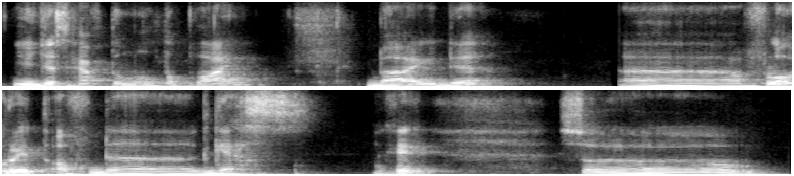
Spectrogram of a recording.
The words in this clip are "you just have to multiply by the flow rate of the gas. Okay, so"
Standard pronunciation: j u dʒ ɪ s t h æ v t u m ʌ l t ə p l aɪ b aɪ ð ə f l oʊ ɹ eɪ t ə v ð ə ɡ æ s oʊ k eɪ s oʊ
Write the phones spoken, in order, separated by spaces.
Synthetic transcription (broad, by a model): j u dʒ ɪ s t h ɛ f t u m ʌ l t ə p l aɪ b aɪ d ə f l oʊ ɹ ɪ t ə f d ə ɡ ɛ s oʊ k eɪ s oʊ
